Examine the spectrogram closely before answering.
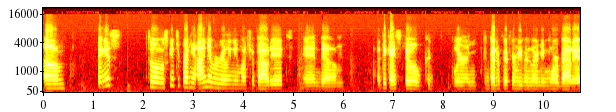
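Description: The voice has an American accent and a bright, sharp tone, at a fairly slow pace with long, frequent pauses. Loudness swings widely, and the sound is dry and close, with no echo. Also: woman. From US, western Pennsylvania (near Pittsburgh). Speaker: caregiver sharing family mental illness story. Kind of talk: personal testimony interview. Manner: hesitant, many fillers.

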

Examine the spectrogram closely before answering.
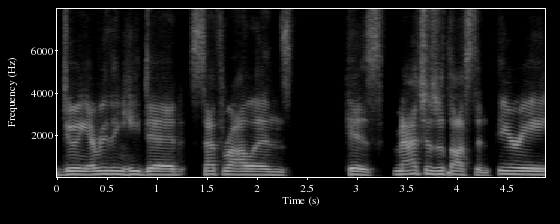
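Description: An ordinary speaking voice from a man, fairly high in pitch and moderate in pace, with a dry, close sound and no echo. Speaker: wrestling podcast co-host. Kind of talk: casual chat.

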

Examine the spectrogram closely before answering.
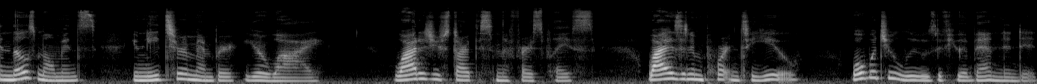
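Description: In a very clean recording with a silent background, a woman speaks in an unremarkable speaking voice with ordinary pitch variation. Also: medium pitch for a woman. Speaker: meditation guide. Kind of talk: guided meditation. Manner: slow, calm, soothing pacing with pauses for breaths; gentle, warm, encouraging tone.

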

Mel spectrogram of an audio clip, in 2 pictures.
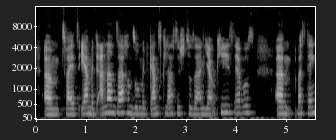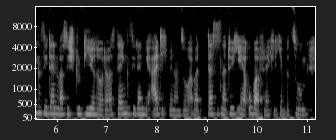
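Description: Using a normal speaking voice, a woman talks at a medium pitch and a fairly quick pace with fairly even intonation. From Franconia, Germany. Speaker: podcaster. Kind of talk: casual chat.

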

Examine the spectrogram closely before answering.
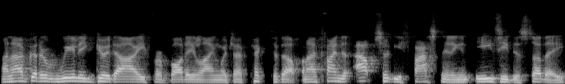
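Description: A man's medium pitch in a British accent, at a very fast pace, with ordinary pitch variation and very even loudness. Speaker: body language expert and author. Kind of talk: radio interview.

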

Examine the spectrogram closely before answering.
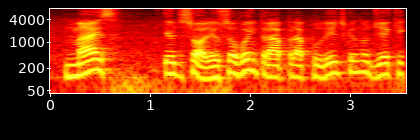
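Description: Speaking at a moderate pace with ordinary pitch variation, a man has a plain, everyday voice. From Feira de Santana, Bahia, Brazil. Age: 60s. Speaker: politician and radio presenter. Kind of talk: interview. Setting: studio.

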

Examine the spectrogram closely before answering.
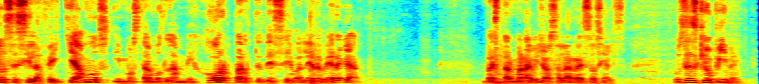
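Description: This man's tone is bright and sharp, his pitch medium and his intonation lively. He talks at a fairly quick pace but leaves long, frequent pauses. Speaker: podcast co-host. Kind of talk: casual chat. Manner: expressive, tense voice.

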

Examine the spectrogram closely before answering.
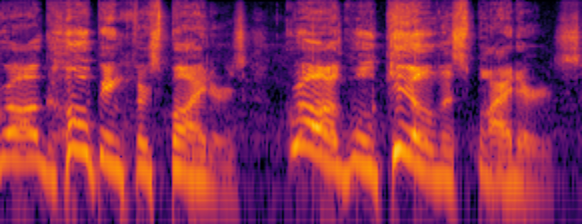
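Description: Putting on a character voice, a man speaks at a very slow pace with a high pitch. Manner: simple, speaks in third person, eager.

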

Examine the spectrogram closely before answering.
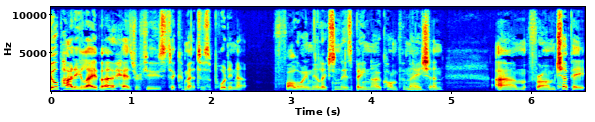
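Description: Speaking very fast in a New Zealand accent, a woman keeps a medium pitch with ordinary pitch variation. The recording is very clean, with a silent background and a dry, close sound with no echo. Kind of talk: casual interview. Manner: casual, chatty.

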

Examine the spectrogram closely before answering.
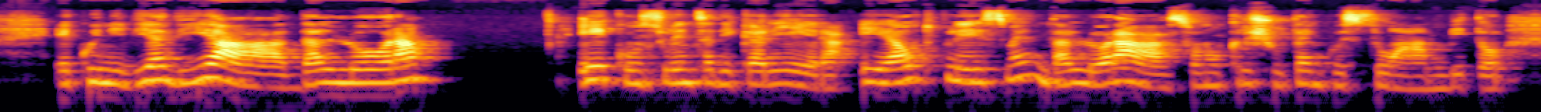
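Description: A woman talks in an ordinary speaking voice at medium pitch. Her pace is moderate and her pitch variation ordinary. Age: 40s. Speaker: career consultant. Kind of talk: interview.

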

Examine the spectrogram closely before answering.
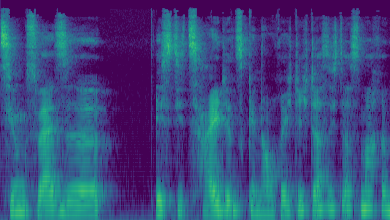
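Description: A woman's medium-pitched voice with vocal fry, in a very clean recording with a silent background. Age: 20s. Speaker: self-help podcast host. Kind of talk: motivational podcast monologue. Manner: casual, filler-heavy.

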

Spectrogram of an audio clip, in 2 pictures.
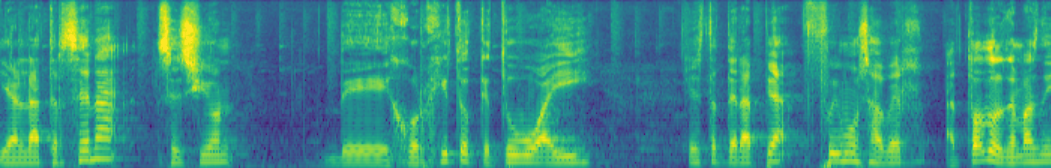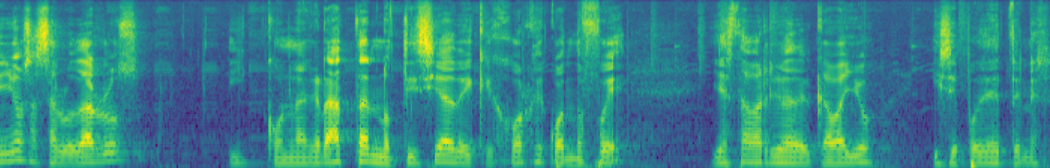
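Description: Ordinary pitch variation and a moderate pace from a man at a medium pitch. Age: 40s. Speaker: mayor. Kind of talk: interview. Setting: studio. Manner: halting.

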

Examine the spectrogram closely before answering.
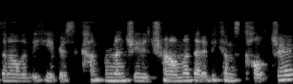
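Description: In a dry, close recording with no echo, a woman speaks at a fairly low pitch, somewhat breathy, with monotone, flat intonation. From Bosnia. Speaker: social worker and therapist. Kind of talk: casual chat.

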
